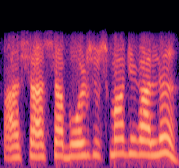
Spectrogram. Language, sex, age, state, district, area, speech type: Dogri, male, 18-30, Jammu and Kashmir, Samba, rural, conversation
